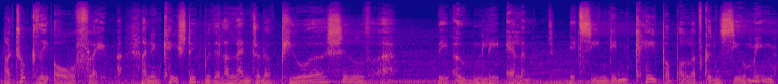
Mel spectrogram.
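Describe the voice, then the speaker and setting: Deep, grandiose ghostly sea captain. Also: male voice, big pitch swings, measured pace, background noise. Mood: grave storytelling. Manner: grandiose, florid, dramatic delivery with breathy whispered endings. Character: pompous, theatrical ghostly sea captain, marooned and melancholy. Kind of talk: scripted video game character dialogue.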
